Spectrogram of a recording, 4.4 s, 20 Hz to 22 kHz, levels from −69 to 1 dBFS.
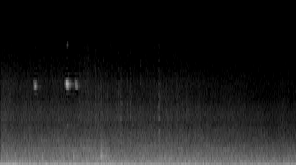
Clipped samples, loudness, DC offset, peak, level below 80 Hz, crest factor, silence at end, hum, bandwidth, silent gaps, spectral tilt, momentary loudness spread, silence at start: under 0.1%; -28 LUFS; under 0.1%; -10 dBFS; -32 dBFS; 16 dB; 0 s; none; 15.5 kHz; none; -5 dB/octave; 6 LU; 0 s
